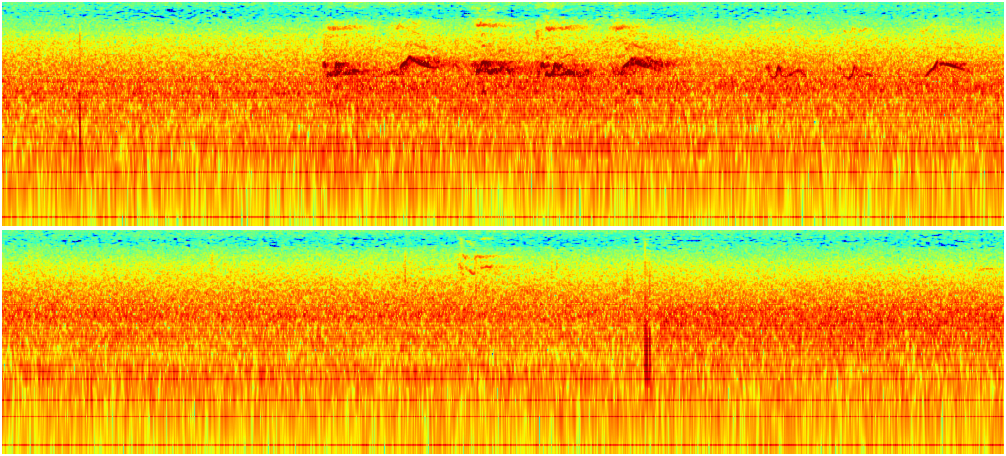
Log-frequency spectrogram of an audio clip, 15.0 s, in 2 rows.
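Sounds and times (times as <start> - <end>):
steady background hiss: 0.0 - 15.0
bird chirping: 10.9 - 11.4.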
